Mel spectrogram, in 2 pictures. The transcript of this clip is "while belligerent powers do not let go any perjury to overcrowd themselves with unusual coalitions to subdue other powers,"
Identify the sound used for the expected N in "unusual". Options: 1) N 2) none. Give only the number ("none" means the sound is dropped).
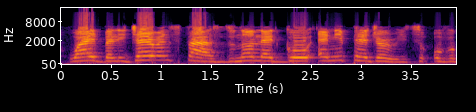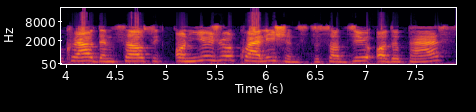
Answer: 1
